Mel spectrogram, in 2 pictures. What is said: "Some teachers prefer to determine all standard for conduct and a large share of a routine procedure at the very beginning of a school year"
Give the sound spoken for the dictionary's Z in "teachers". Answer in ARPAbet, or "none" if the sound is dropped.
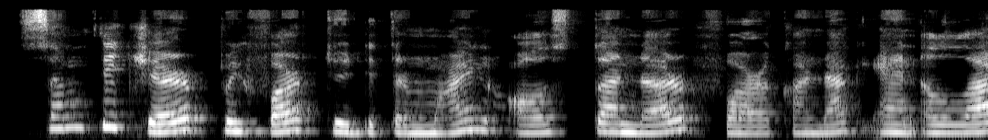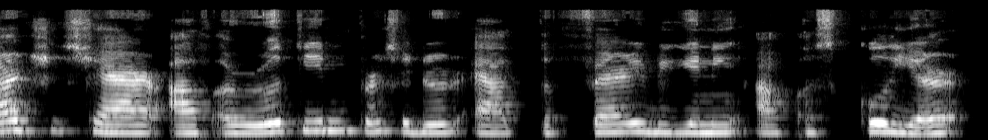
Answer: none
